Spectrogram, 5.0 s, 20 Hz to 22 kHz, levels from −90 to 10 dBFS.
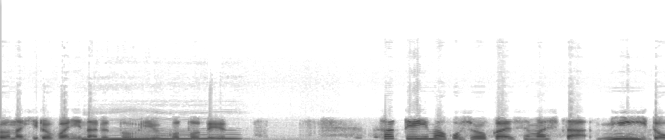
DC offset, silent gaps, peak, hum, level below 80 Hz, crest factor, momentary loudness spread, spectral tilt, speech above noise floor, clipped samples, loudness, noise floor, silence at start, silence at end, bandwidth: under 0.1%; none; -10 dBFS; none; -64 dBFS; 16 dB; 15 LU; -6 dB/octave; 21 dB; under 0.1%; -25 LUFS; -47 dBFS; 0 s; 0 s; 9.6 kHz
